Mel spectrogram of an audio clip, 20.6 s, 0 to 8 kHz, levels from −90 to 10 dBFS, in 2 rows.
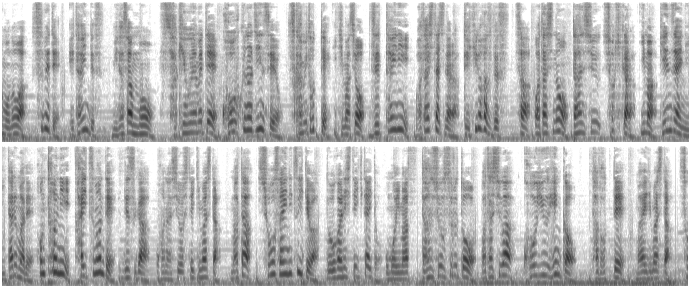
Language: Japanese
